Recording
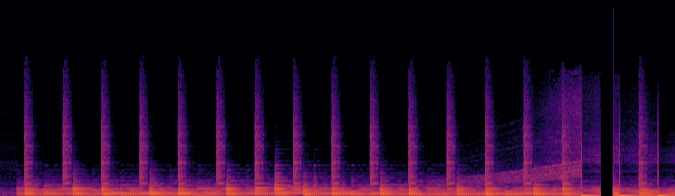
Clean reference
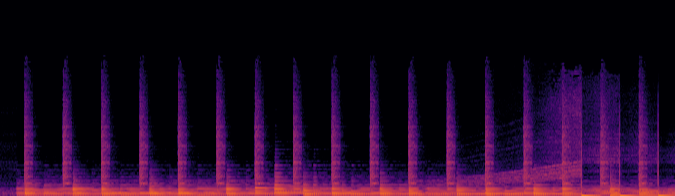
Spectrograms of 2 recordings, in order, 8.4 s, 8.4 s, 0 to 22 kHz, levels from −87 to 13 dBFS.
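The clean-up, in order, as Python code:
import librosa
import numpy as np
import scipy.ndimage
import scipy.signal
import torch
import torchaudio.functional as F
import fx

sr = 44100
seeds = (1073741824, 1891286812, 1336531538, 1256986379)

y = fx.fix_ambience(x, sr, seeds[0], print_start_s=0.0, print_end_s=0.5, start_s=7.5, end_s=7.66)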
